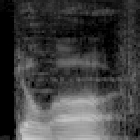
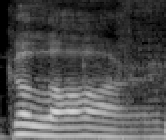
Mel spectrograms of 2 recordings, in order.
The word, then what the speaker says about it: Gellar: Sarah Michelle we all say Sarah Michelle Gellar. Apparently you pronounce it Gellar. – I knew that actually. Mainly because they did it like at the end of the Scooby-Doo movie from like 15 years ago. They do a pronunciation of all their names and they said Galar.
